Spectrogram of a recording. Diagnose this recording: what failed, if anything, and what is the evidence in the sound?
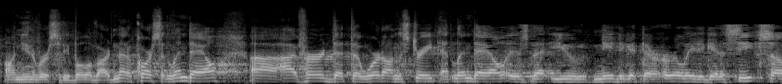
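The network-driven adaptive stream dropped to a lower bitrate at 4.78 s and stays there to the end. The switch is abrupt and gapless: from that point the treble vanishes above 6.5 kHz, and the remaining band sounds thinner and more smeared. The sound is consistent with a drop from about 96 kbit/s to about 16 kbit/s AAC. On a spectrogram, the upper band ends in a hard horizontal ceiling at the switch point, while the waveform shows no break.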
